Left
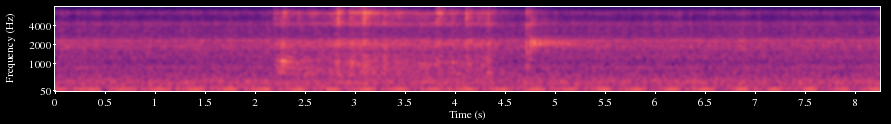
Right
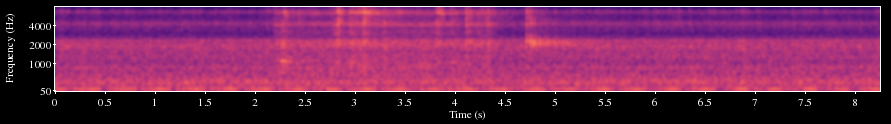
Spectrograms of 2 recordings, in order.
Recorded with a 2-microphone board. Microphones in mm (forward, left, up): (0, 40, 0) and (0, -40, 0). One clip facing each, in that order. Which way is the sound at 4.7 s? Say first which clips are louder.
Even; 45° left (ahead or behind).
